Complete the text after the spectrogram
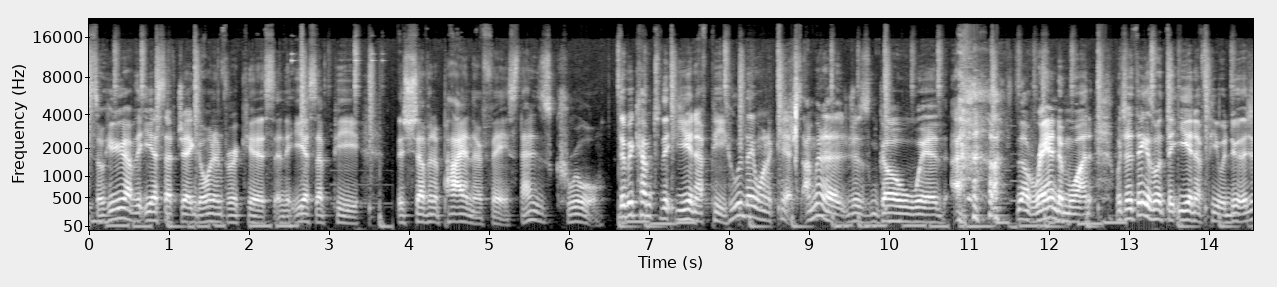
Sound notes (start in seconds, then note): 10.8 laughs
